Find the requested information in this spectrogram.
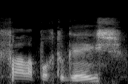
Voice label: do you speak, Brazilian Portuguese; Fala português?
